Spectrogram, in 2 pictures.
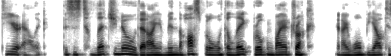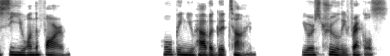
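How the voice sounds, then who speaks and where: A man's voice: mid-range voice, steady tone, moderate pace, no room sound, clean studio sound, lightly acted. A man playing an earnest boy from an old comic strip, speaking in simple phrases. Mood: plain, resigned. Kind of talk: acted comic-strip dialogue.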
